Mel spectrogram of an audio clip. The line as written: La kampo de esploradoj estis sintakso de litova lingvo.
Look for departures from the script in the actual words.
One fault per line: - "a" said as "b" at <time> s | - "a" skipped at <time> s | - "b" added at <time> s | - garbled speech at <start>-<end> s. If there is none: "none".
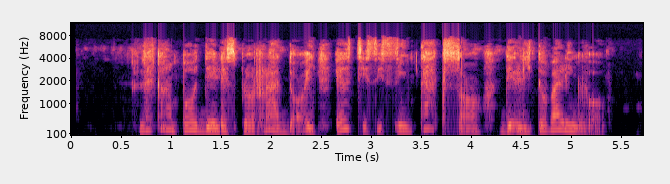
none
